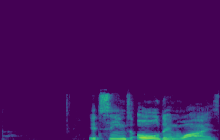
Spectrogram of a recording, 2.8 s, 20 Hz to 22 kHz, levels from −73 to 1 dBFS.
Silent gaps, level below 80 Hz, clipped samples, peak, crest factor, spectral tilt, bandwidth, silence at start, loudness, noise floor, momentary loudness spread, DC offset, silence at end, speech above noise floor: none; -58 dBFS; under 0.1%; -4 dBFS; 18 dB; -4.5 dB/octave; 7.8 kHz; 1.1 s; -21 LUFS; -74 dBFS; 10 LU; under 0.1%; 0 s; 54 dB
